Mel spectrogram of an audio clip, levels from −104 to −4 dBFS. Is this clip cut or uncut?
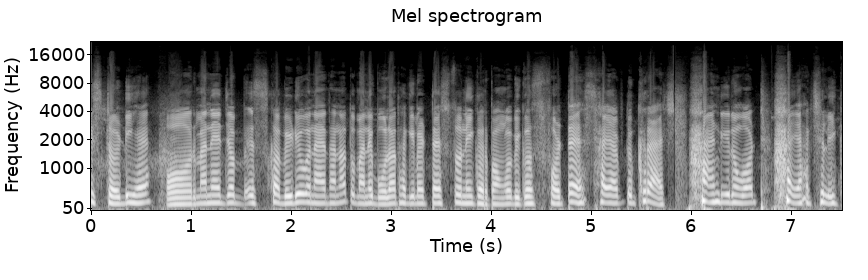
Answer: uncut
